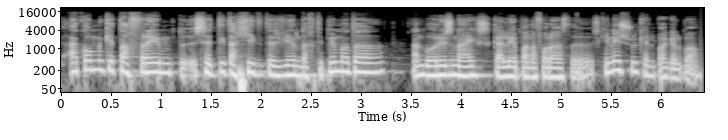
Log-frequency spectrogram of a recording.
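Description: The man has a fairly high pitch and a dark, mellow tone. He talks at a moderate pace with ordinary pitch variation. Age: 20s. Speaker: esports world champion, fighting game player. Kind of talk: casual chat. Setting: studio.

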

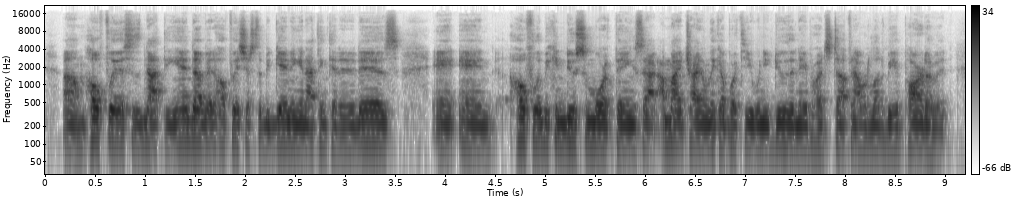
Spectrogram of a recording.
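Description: A very fast, monotone man in an American accent, medium in pitch, with hardly any pauses. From Peoria, Illinois. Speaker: podcast host. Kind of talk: casual interview.

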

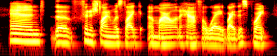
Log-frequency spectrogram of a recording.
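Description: A woman speaks at a moderate pace in a bright, sharp tone with ordinary pitch variation. The recording is very clean, with a silent background. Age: 60s. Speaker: former personal trainer. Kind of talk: casual chat.

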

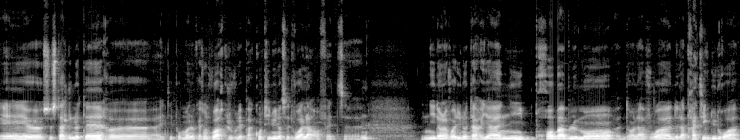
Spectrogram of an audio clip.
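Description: A man's fairly low, dark, mellow voice moves at a fairly slow pace with monotone, flat intonation. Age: 40s. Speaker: bookseller and law scholar. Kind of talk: casual chat.

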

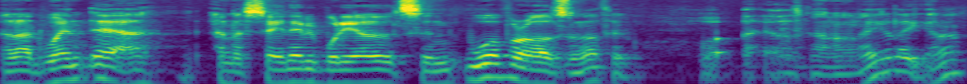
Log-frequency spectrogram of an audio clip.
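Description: There is noticeable background noise behind the recording. Over it, a man talks very fast with ordinary pitch variation. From northeast England, Sunderland. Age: 50s. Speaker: army veteran. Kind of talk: casual chat.

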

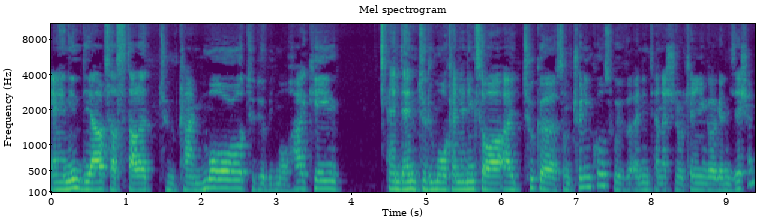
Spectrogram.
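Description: Somewhat breathy and with a French accent, a man speaks at a fairly quick pace in a fairly high voice, his intonation fairly even but his loudness swinging widely. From France, Dijon. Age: 30s. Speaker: canyoning guide. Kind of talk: casual chat. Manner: halting.

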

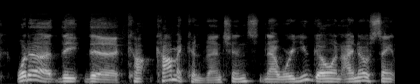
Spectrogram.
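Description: Using an ordinary speaking voice, a man talks at a moderate pace and medium pitch, with lively intonation. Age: 30s. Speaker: podcast co-host. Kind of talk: casual chat.

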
